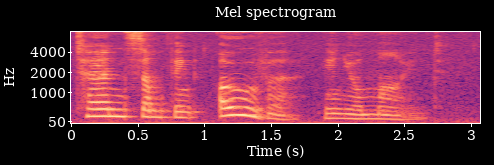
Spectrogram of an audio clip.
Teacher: notice how the preposition is stressed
